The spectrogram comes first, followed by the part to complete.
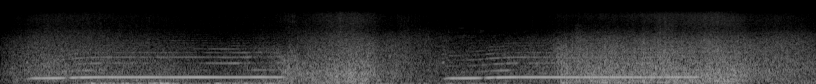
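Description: Ocean surf with a low, horn-like note sounding twice over it, each time scooping up slightly in pitch at its start and then held for about two seconds.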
